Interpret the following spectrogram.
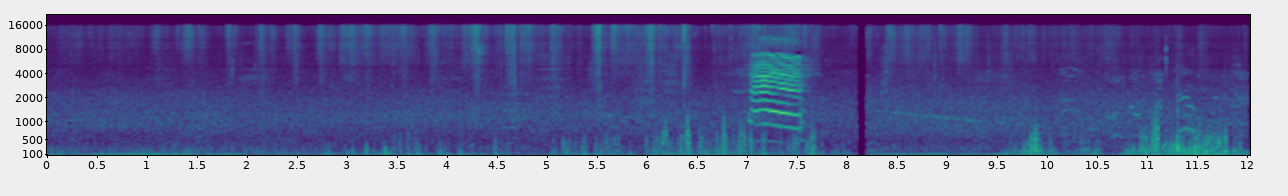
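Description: A small child's voice: a high, wavering squeal about seven seconds in, and more voice sounds near the end, over a steady low outdoor rumble.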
